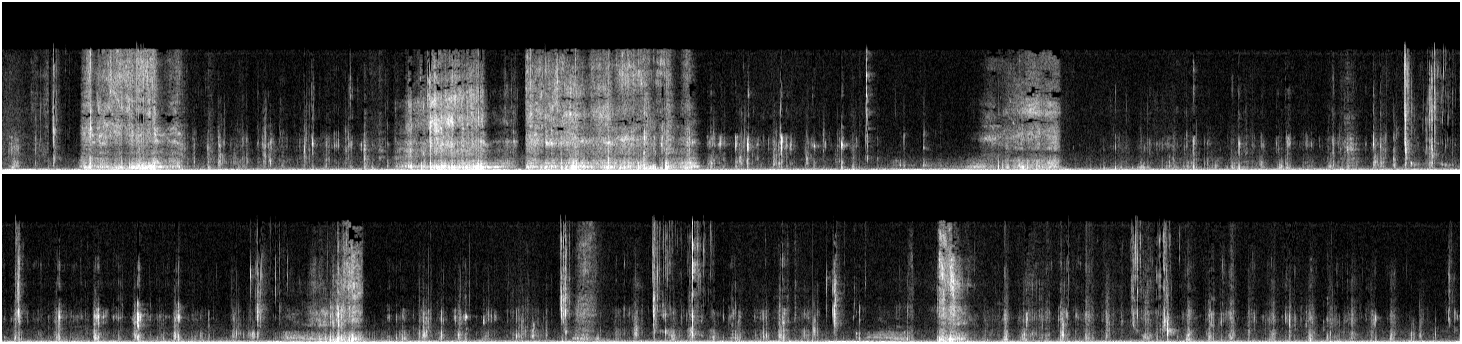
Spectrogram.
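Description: Close-miked chewing and mouth sounds of eating spicy braised chicken and beef large-intestine stew with rice: many small wet clicks and bites, with a few louder spells in the first ten seconds.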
